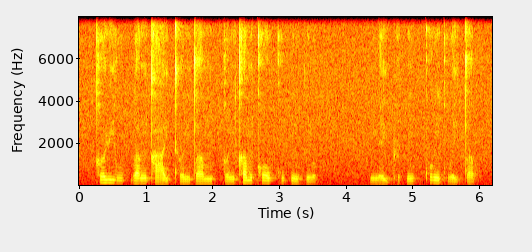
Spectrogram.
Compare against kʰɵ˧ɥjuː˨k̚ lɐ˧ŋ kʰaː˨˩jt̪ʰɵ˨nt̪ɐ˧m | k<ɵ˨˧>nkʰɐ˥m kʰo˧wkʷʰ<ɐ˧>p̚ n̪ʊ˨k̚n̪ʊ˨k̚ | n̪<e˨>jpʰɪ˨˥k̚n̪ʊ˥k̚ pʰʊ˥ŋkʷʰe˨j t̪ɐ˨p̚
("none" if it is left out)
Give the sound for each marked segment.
ɵ˨˧, ɐ˧, e˨˩

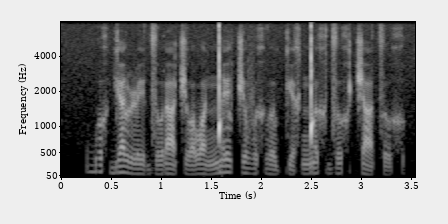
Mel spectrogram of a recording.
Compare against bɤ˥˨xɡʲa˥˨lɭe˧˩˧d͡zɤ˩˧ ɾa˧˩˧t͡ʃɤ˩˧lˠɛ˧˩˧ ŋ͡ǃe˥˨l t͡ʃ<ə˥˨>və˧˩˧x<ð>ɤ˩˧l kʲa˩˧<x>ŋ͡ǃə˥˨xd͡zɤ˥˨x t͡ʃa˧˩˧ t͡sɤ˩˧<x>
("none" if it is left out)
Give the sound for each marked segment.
ə˥˨, ð, x, x

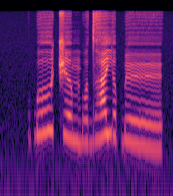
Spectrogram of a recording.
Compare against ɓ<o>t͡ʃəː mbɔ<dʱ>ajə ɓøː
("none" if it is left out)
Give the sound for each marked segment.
oː, dʱ

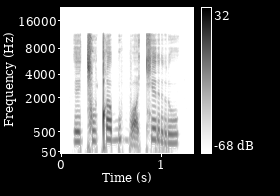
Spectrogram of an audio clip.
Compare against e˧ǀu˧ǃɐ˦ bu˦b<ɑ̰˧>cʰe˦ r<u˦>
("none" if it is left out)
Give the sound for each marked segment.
ɑ̰˧, u˧

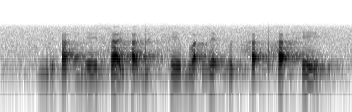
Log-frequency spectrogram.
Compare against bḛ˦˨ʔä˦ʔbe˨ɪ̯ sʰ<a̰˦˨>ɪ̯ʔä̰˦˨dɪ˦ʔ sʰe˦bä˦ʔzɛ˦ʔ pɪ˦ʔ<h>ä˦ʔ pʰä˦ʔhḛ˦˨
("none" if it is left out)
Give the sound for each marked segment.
a̰˦˨, h

